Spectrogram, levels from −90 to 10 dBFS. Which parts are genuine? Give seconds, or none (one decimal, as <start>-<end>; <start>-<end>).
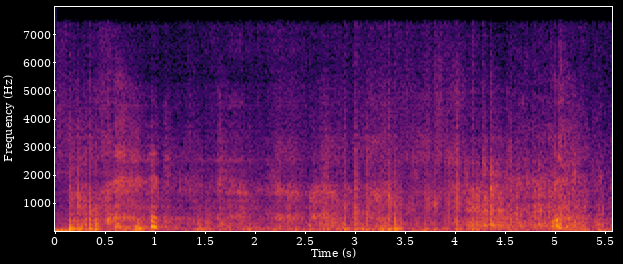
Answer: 4.5-5.6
